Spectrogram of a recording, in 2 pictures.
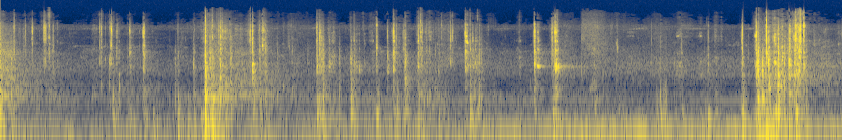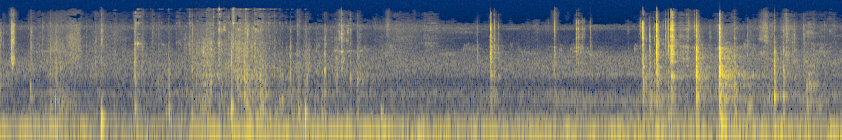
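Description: Hand tools and wire terminals being handled in an air-conditioner condenser's electrical compartment: scattered small metal clicks and clatter, with a sharp louder knock about two seconds in and a brief louder clatter near the middle, over a low steady hum.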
